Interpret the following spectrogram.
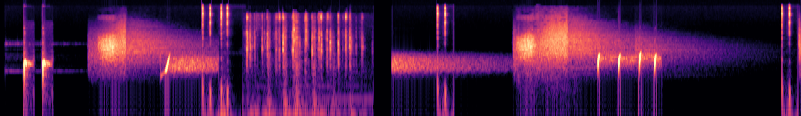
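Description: Animated-intro sound effects: two quick pops, then a sequence of whooshes, a fast run of keyboard typing clicks, single mouse clicks, and four quick rising pops near the end.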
